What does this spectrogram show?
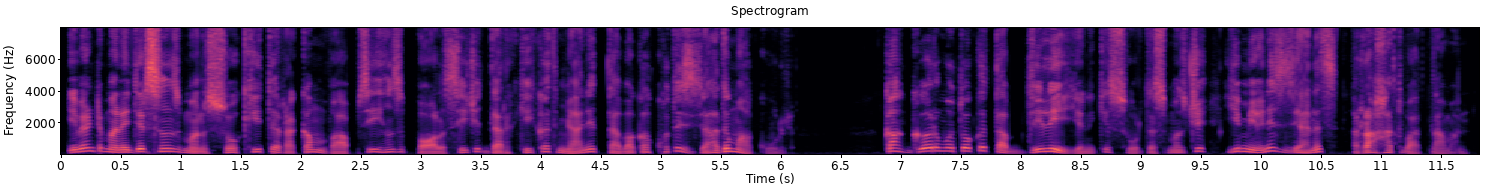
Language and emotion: Kashmiri, surprised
